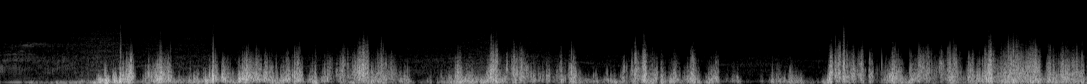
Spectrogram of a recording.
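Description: A 2003 Ford Escape's V6 engine runs under load as the SUV climbs through snow, its wheels throwing up snow. Wind buffets the microphone in irregular gusts over it.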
